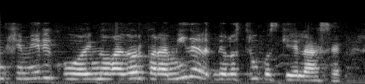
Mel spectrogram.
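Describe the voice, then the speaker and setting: A moderate pace in a Russian accent, with noticeable background noise. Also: woman. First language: Russian (speaking Spanish). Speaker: musician and producer. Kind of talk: casual interview.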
